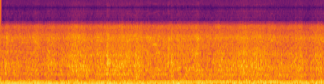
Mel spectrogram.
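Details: On a sunrise safari drive, a vehicle engine drones loudly and steadily throughout, with no animal sound.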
